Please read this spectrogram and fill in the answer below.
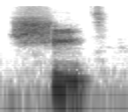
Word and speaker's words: Scheuths: Sheets. Sheets. Actually, I think I spelled it wrong on here. It's SCHEUTHS, I believe. Boo Shoots. But it's pronounced Sheets.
